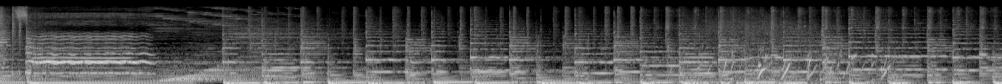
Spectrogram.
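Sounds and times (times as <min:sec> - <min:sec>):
cheerful background music: 0:00.0 - 0:10.0
cartoon bubbly blips: 0:07.1 - 0:09.2.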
